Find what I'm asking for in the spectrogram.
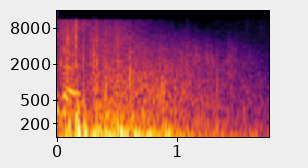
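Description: Confringo fire spell exploding in Hogwarts Legacy, a loud booming blast at the start that rolls into a long, dense rumble and fades over nearly two seconds.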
